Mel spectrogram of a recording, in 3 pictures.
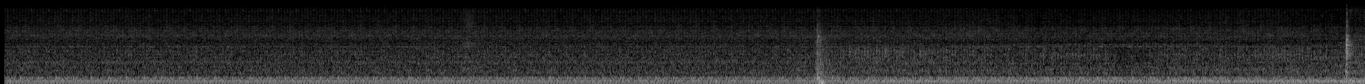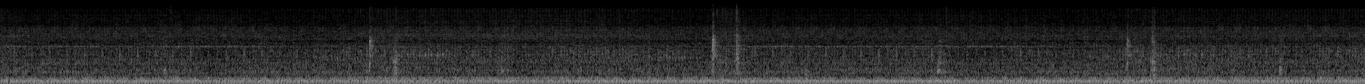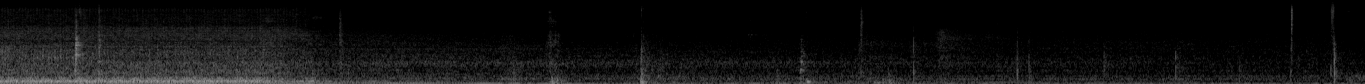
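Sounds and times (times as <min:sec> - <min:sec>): car engine running: 0:00.1 - 0:31.6.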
